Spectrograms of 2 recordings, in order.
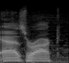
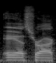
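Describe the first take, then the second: First: The start is said as one short word. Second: The start is said as two separate letters. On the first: "Some people say As Rock" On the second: "I always say A S Rock"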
